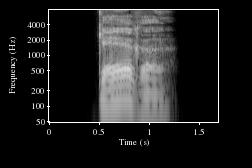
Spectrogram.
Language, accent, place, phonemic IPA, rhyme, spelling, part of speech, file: German, Germany, Berlin, /ˈɡɛːʁə/, -ɛːʁə, gäre, verb, De-gäre.ogg
- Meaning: inflection of gären: 1. first-person singular present 2. first/third-person singular subjunctive I 3. singular imperative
